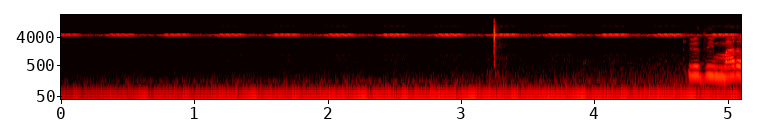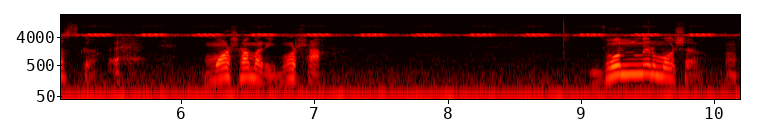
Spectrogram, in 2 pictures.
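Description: Crickets chirping in an even, steady pulse of about four chirps a second, with one sharp click about three seconds in.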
